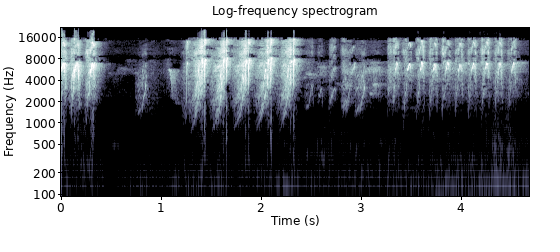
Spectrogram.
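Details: In the wild, a black-naped monarch used to lure birds for trapping gives harsh, high, rapidly repeated notes, first loud and downslurred, then a faster, softer run.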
